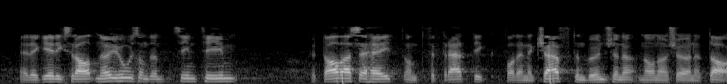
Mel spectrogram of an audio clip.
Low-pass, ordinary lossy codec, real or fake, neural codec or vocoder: 7.2 kHz; MP3, 24 kbps; real; none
